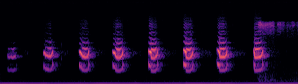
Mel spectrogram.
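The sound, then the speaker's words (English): A slate turkey call run at a completely different angle, in a steady series of eight clear, evenly spaced yelps, moderately loud, ending with a short high-pitched scratchy squeak. No one speaks. “you can just run it at a completely different angle and it sounds like this.”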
